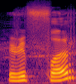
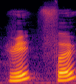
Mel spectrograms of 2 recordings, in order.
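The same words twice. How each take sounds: First: Said in the usual way. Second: "refer" in two parts, "re", pause, "fer"; split into syllables. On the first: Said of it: "Examples are". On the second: Shown as a demonstration. Teacher shows students the two syllables, saying "refer" split as re, fer. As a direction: break "refer" apart after "re". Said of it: "two syllables".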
